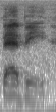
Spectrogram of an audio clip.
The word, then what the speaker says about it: Baby: videos actually refer to baby as beby because I went with the Japanese pronunciation but it's really the same thing because baby and bebi are the same words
